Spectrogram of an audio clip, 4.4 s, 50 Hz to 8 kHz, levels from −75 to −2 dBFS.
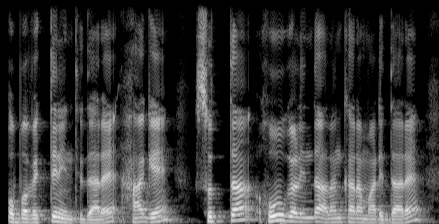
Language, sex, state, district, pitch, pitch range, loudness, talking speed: Kannada, male, Karnataka, Bangalore, 145 Hz, 130-165 Hz, -15 LUFS, 110 wpm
